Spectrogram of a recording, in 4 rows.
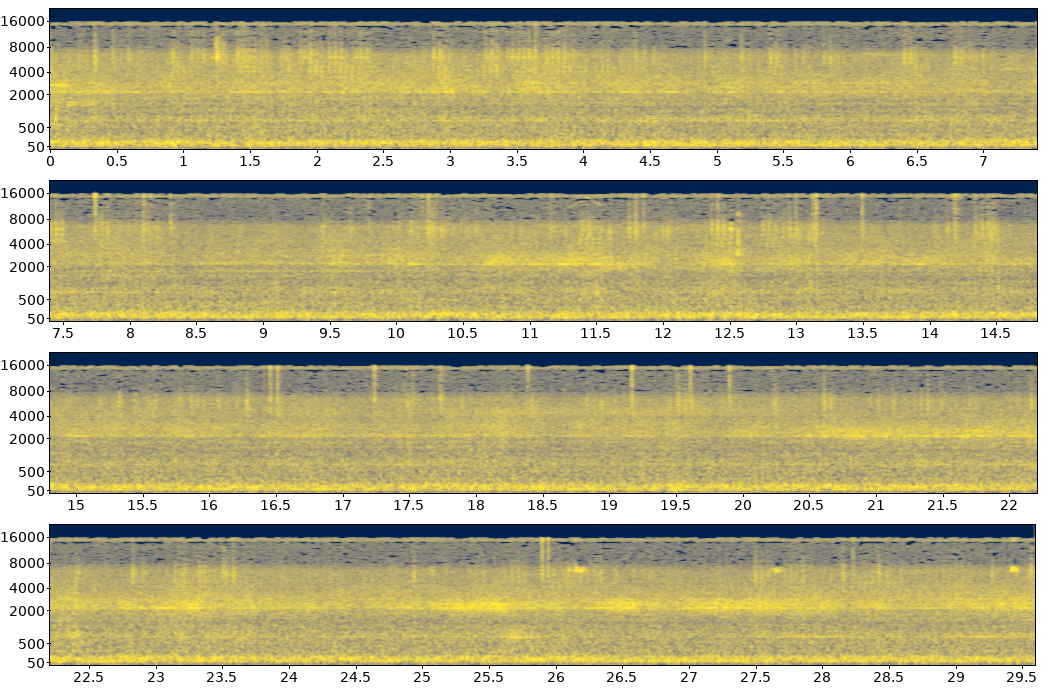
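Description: Steady running noise heard inside a Class 390 Pendolino electric train at speed: a deep, even rumble of the wheels on the track, with a faint high steady whine.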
